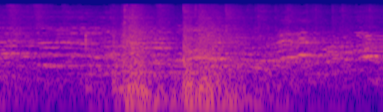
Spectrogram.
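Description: A body slams heavily onto a wrestling mat with a loud thud.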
